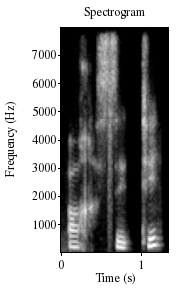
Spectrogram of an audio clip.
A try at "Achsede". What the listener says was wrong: but that T's got to change, right? This is the one that has that pair. Achsede. T, D, C, H, J. Achsede.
